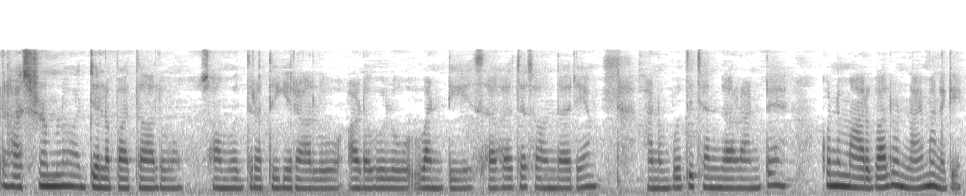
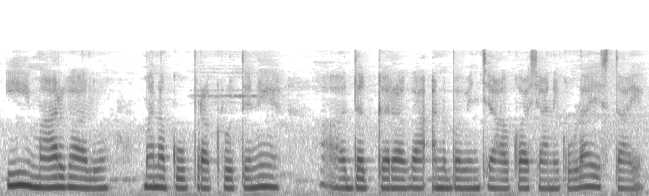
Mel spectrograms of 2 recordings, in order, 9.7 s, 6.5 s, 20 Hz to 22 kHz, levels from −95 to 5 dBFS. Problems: low volume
